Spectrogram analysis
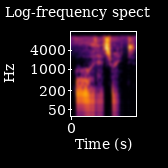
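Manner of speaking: soft whispered ooh and affirmation. Acted. Hypnotist soothing the listener, whispered. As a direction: sigh it out in a whisper.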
